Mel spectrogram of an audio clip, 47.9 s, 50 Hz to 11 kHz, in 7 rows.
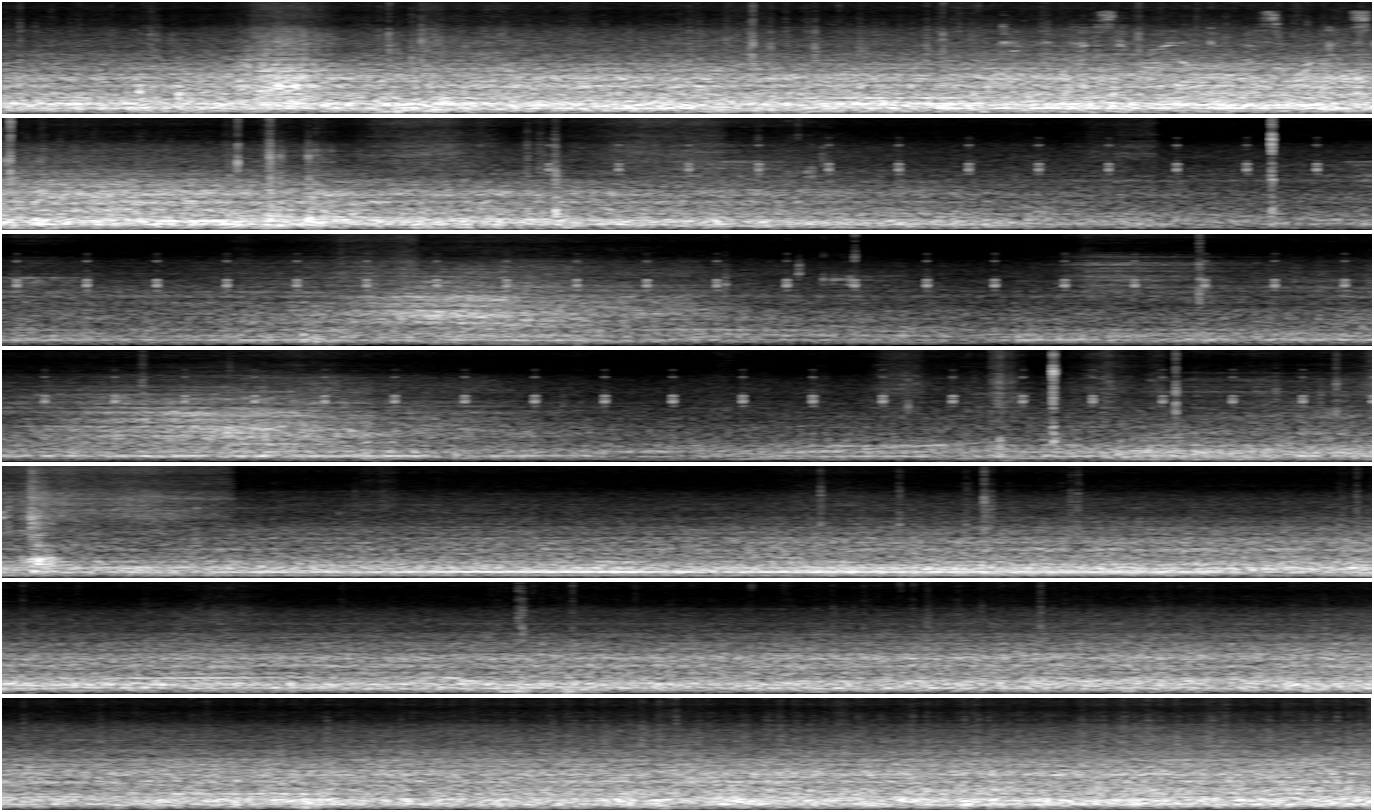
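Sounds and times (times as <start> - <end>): road noise: 0.0 - 47.9
turn signal ticking: 1.8 - 27.5.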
